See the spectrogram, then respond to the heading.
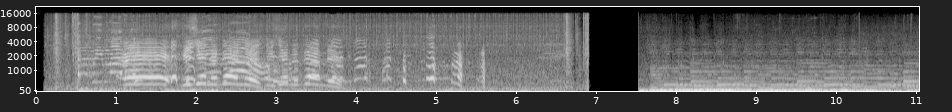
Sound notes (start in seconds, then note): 1.1 laughter; 7.6 uplifting music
